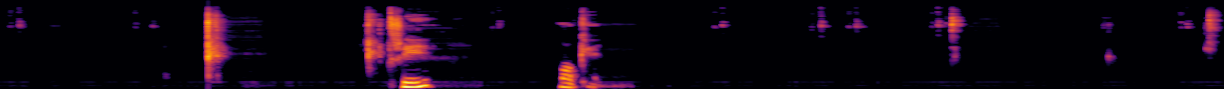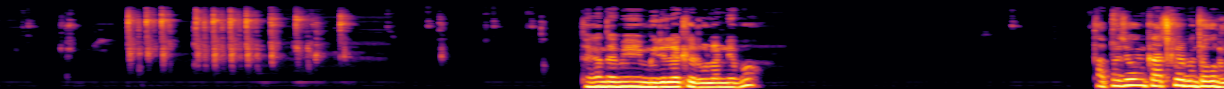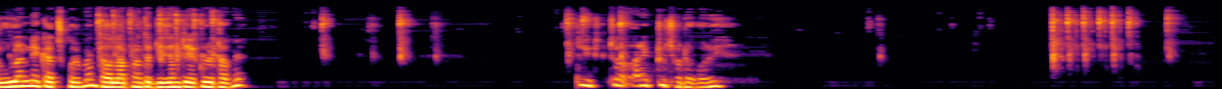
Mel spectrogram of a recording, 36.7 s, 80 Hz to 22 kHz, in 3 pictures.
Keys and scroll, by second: 2.1 Up, 3.6 3, 13.5 Down, 13.7 Down, 13.8 Down, 14.2 Down, 14.3 Down, 14.5 Down, 15.2 Down, 24.2 ctrl+shift+g, 25.4 Down, 25.6 Down, 25.7 Down, 26.0 Up, 26.2 Up, 26.6 Up, 30.3 ctrl+t, 35.0 Down, 35.1 Down, 35.3 Down, 35.4 Down, 35.6 Down, 35.7 Down.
